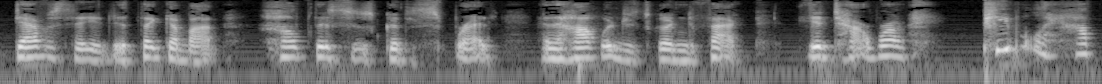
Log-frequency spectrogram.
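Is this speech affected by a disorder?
Yes: ataxia; hereditary cerebellar ataxia, defective gene since birth, progressive, balance loss, staggering gait, stopped driving; slurred words, mistaken for drunk by police.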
